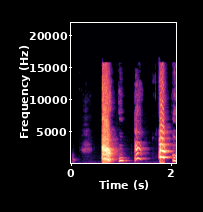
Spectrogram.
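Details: Adult woman with severe Tourette syndrome since childhood: abrupt, harsh bark-like vocal bursts, a barking vocal tic, let out on camera.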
